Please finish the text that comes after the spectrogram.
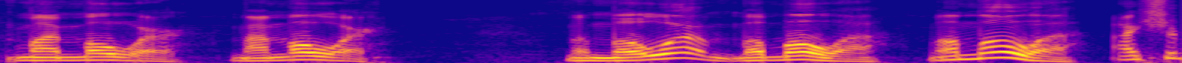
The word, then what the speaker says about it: Momoa: it like this because it's how it really pronounced mom oh wow my mo up like my mower my mower Momoa Momoa my MOA I should be able to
